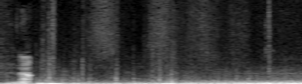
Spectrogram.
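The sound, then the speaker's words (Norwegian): A car drives down a road beside a footpath toward a kindergarten, with a steady, low engine and tyre rumble that stays even throughout, and a short burst of voice near the start. “Ja, bare kjør ned der. Prøv det da. Ned mot denne barnehagen.”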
